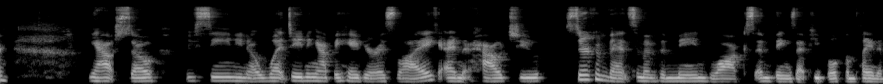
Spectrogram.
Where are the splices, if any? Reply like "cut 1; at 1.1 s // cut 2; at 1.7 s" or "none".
cut 1; at 1.1 s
